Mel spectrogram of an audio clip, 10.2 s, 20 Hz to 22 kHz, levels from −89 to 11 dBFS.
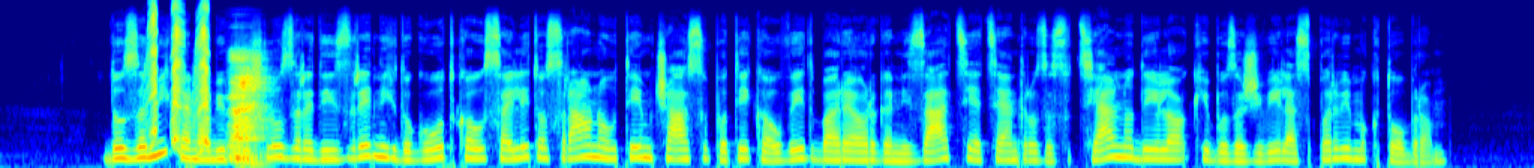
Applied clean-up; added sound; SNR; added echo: none; Scratching (performance technique); -4 dB; none.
